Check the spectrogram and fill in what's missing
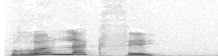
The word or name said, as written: relaxé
